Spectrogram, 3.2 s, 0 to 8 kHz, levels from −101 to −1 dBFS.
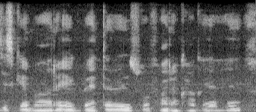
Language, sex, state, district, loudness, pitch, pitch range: Hindi, male, Gujarat, Valsad, -16 LUFS, 105 Hz, 100-105 Hz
